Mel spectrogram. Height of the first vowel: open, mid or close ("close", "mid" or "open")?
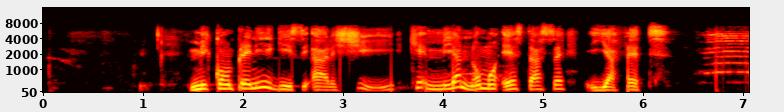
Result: close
